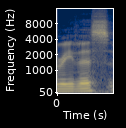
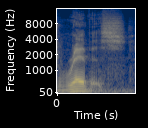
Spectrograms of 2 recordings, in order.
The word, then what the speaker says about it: Reavis: wife is here is Revis oh okay no that's fine nobody has been able to pronounce my name since beas and Butthead everybody through the 80s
